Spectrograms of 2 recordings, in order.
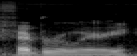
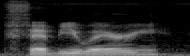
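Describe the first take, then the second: First: The first R sound is pronounced. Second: The first R sound is dropped. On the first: "I say February" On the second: "how do you say it without the R?"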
